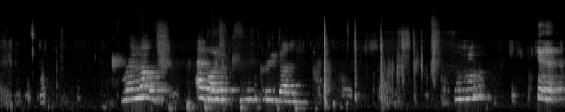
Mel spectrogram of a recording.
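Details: Newborn Vizsla x Labrador cross puppies, two days old, with a Vizsla mother and Labrador father, give drawn-out wavering wails about a second long, separated by short squeaks and soft shuffling.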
